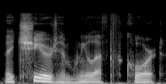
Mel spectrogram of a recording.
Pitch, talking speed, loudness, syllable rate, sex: 105 Hz, 290 wpm, -17 LUFS, 5.7 syllables/s, male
